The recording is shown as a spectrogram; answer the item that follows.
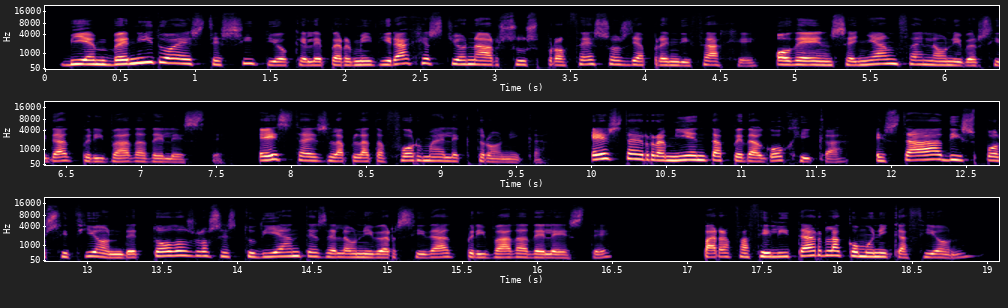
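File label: Spanish F MULTIMEDIA; ESP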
